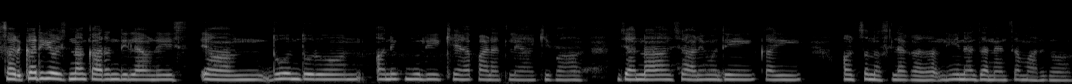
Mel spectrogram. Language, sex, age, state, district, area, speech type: Marathi, female, 18-30, Maharashtra, Akola, rural, spontaneous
